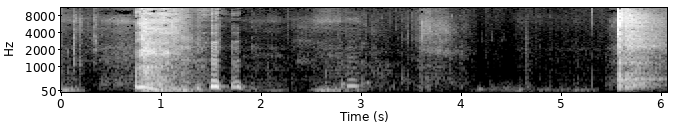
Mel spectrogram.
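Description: A cork pops with a sharp burst and a brief fizzing hiss, followed by a few soft handling sounds and another loud rush of hiss near the end. No speech.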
